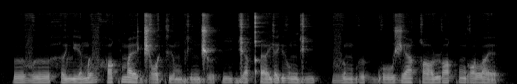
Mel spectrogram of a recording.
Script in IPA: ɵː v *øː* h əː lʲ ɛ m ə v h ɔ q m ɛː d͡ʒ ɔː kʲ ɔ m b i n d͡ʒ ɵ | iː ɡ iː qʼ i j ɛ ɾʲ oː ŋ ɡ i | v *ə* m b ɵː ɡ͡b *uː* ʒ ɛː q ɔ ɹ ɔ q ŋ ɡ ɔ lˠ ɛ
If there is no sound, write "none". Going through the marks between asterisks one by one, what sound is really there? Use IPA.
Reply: ɵː, ɵ, oː

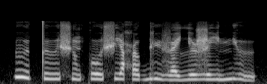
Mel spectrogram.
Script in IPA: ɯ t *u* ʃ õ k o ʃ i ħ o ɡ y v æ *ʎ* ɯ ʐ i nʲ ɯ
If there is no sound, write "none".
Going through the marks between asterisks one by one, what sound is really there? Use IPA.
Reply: ɯ, ʎ

